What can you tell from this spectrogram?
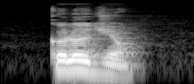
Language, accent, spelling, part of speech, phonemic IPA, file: French, France, collodion, adjective / noun, /kɔ.lɔ.djɔ̃/, LL-Q150 (fra)-collodion.wav
- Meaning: collodion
